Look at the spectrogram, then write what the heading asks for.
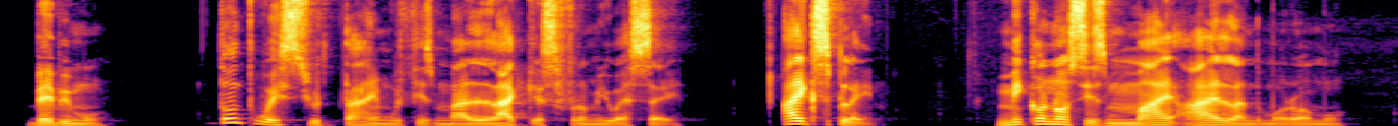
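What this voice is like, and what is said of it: Very strong put-on Greek accent. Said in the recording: “I'm going to do it in a very, very strong Greek accent.”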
